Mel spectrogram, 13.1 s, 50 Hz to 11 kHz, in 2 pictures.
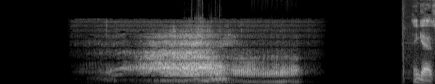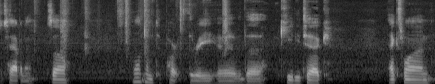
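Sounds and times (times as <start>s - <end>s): roar-like intro sound effect: 1.2s - 4.8s.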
